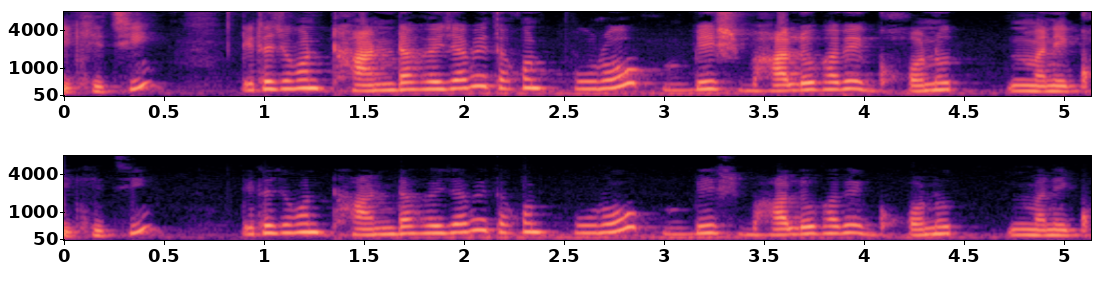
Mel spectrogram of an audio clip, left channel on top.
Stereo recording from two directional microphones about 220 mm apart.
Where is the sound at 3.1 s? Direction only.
20° left (ahead or behind).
